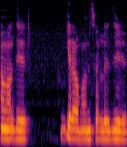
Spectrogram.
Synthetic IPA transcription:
amad̪eɾ | ɡɾamansɔled͡ʒe

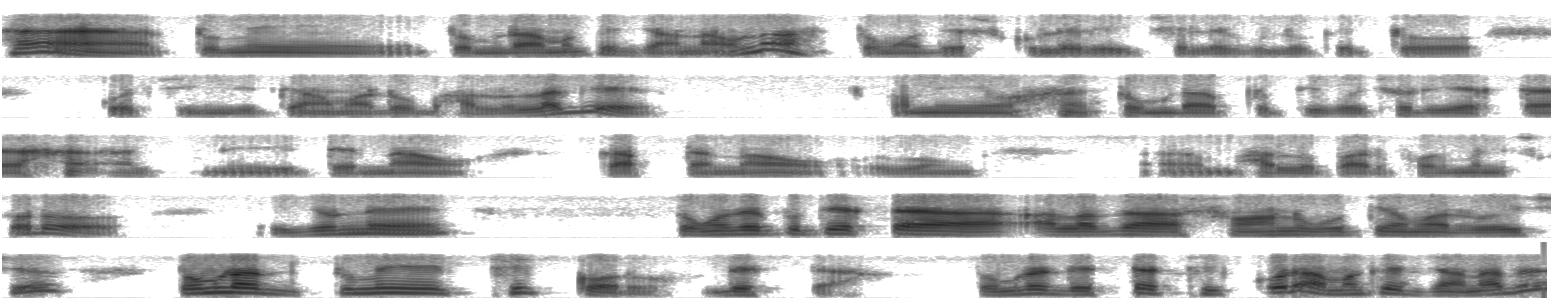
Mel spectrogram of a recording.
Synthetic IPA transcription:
hɛ̃t̪umit̪omɾaamaked͡ʑa̰na̰onat̪omad̪eɾskulḛɾḛjt͡ɕʰeleɡuloket̪o | ko̰t͡ɕiŋɡit̪ea̰maɾobʱalolaɡe | a̰mit̪omɾapɾot̪ibɔt͡ɕʰoɾiɛk̚ʈaḛʈenao | kap̚ʈanaoḛboŋ | bʱalopaɾfʰɔɾmenskɔɾo | ḛjd͡ʑonːe | t̪omad̪eɾpɾot̪iɛk̚ʈaa̰lad̪aʃɔɦanobut̪iamaɾːoet͡ɕʰe | t̪omɾat̪umiʈʰikːɔɾoɖeʈ̚ʈa̰ | t̪omɾaɖeʈ̚ʈaʈʰikːoɾeamaked͡ʑanabe

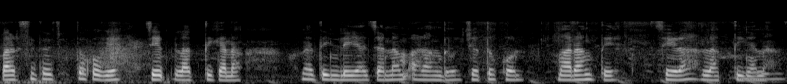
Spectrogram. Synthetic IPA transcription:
baɾsid̪ɔd͡ʒɔt̪ɔkɔɡɛt͡ʃɛt̪̚laɡt̪ikanaɔnat̪ɛɲlɛjaʔd͡ʒanamʔa̰ɽaŋd̪ɔd͡ʒɔt̪ɔkʰɔn | maɾaŋt̪ɛ | sɛɽalaɡ̚t̪ikana

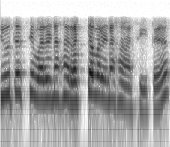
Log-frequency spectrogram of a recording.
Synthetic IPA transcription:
juːt̪ɐsjiʋɐɾɐɳɐɦɐ̆ɾɐk̚t̪ɐʋɐɾɐɳɐɦɐːsiːt̪ɨ

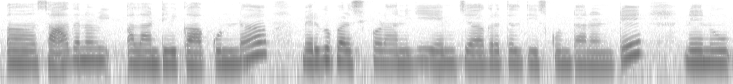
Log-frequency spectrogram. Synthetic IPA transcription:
saːd̪ʱɐnɐʋiɐlaːɳʈid̪ikaːkuɳɖaː | me̞ɾuɡupɐɾɐsi̥kɔːɽaːnik̬ie̞ːmd͡ʒaːɡɾɐt̪ːɐlut̪iːsu̥kuɳʈaːnɐɳʈe̞ː | ne̞ːnu

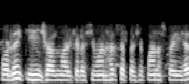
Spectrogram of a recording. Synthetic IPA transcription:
ɔːɾnɐ̃kiɦĩnʲt͡ʃʰaːlmaːɾkeːʈɐsiʋaːnɦɐɾsɐp̪ɐʃɐpãːnɐspɐiɦɛ

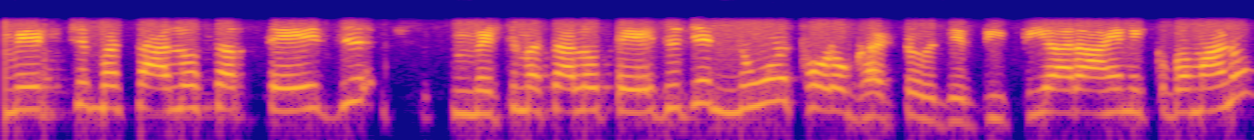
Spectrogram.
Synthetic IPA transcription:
mɪɽt͡ʃʰmɐsaːlosɐb̚ʱt̪eːd͡ʑmɪɽt͡ʃʰmɐsaːlot̪eːd͡ʑɦʊd͡ʑeːnuːɽ̃t̪ʰoːɽoɡʱɐʈɦʊd͡ʑebiːpiaːɾaːɦɪnɪɦɪkʊbɐmaːɳ̤uː

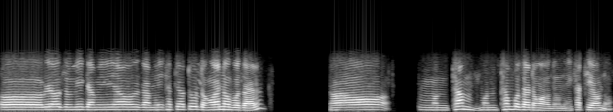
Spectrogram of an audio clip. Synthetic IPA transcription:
ɔbiawzuŋniɡamiawɡamikʰatʰijawtʊdɔŋwanɯbɔzaɹ | ɔ | mɔntʰamːɔntʰambɔzaɹdɔŋazuŋnikʰatʰijawnɔ̰

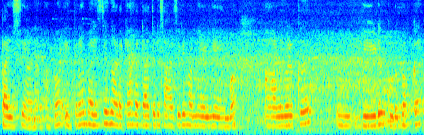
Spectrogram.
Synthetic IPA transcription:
pɐjsɨjaːɳɨɐpːo̞ːit̪rɐjumpɐjsɨenːɨɐɽɐkʲːaːmpɐtːaːt̪ːɐo̞ɾusaːhɐt͡ɕɐɾjɐmʋɐnːɨeɻiɲːut͡ɕejːumbo̞ː | aːɭuɣɐɭkɨ | ʋiːɽɨkuɽumbɐokːe̞

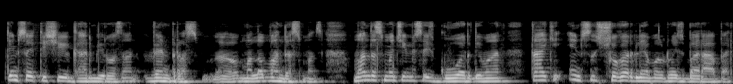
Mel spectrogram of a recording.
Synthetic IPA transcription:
t̪imʲsɐːjt̪iʃiɡʱɐɾmiɾoːzaːnʋeɳɖɾɐsmɐt̪lɐbʋɐ̃nd̪ɐsmɐnzʋɐ̃nd̪ɐsmɐnt͡ʃʰimisɐt͡ʃʲɡuːɐɾd̪iʋaːnt̪aːkiimʲsɐnʃʊɡɐɾleːʋɐlɾoːzʲbɐɾaːbɐɾ

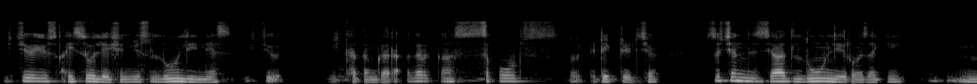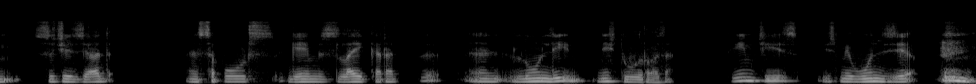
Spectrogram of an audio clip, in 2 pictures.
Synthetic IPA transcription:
ist͡ʃʰujusaːisoːleːʃɐnjusloːnlinesist͡ʃʰḭ | kʰɐt̪əmkɐɾa̰ʔɐɡɐɾkɐ̃sɐpoːɾʈsɐʈek̚ʈeɖt͡ʃʰi | sɨt͡ʃʰɐnzjaːd̪loːnliːɾoːzaːki | sɨt͡ʃʰizjaːd̪ | sɐpoːʈsɡeːmzlaːjkːɐɾat̪ɨ | loːnliːnet͡ʃd̪uːɾoːzaː | t̪ɾiːmt͡ʃiːz | ismẽʋunzji

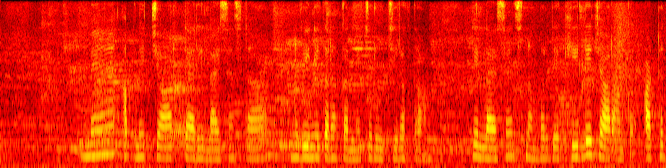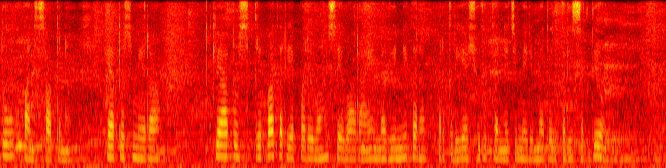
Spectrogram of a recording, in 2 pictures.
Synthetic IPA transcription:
mɛ̃ːaːpneːt͡ʃaːɾʈɛːɾiːlaːɪsənsd̪aːnəʋiːniːkəɾəɳkəɾneːt͡ʃəɾuːt͡ʃiːɾəkʰd̪a̰ː | t̪eːlaːɪsɛnsnəmbəɾd̪eːkʰiːleːt͡ʃaːɾə̃ŋkʰ | əʈʰd̪oːpəɲd͡ʒsət̪nə | kjaːt̪ʊsmeːɾaː | kjaːt̪ʊskɾɪpaːkəɾijaːpəɾɪʋəɦseːʋaːɾaːẽːnəʋiːniːkəɾənpɾəkɾɪjaːʃʊɾuːkəɾneːt͡ʃmeːɾiːməd̪əd̪kəɾiːsəkd̪eːɦoː

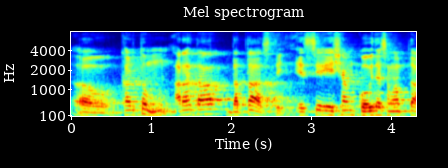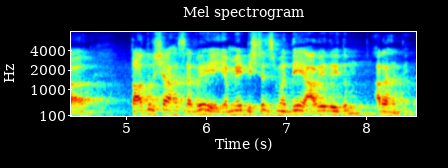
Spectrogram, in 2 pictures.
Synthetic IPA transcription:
kɐɾt̪umɐɾɐɦɐt̪aːd̪ɐt̪ːaːɐst̪ieseːʃaːmkoːʋid̪ʱɐsɐmaːp̚t̪a | t̪aːd̪uɾʃaːɦɐ̆sɐɾʋeːemeːɖisʈɐnsmɐd̪ʱjeaːʋeːd̪ɐjt̪umɐɾɐɦɐnt̪i

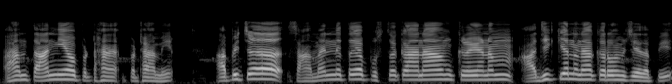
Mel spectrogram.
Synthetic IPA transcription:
ɐ̰ɦɐmt̪aːnjɐʋɐpʈʰːpɐʈʰaːmi | ɐpit͡ʃɐsaːmaːnjɐt̪ɐjɐpust̪ɐkaːnaːmkɾejɐɳɐma̰ːd̪ʱikjɐnɐnaːkɐɾoːmit͡ʃeːd̪ɐpi

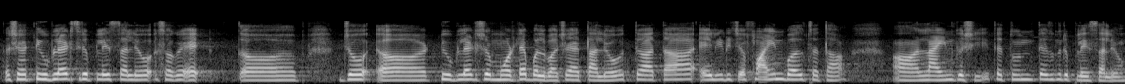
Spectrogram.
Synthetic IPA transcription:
t̪əɕeʈjubleʈsɾiplesd͡zʱaljosəɡɭe | d͡zo | ʈjubleʈd͡zomoʈjabəlbat͡ɕɔɛt̪aljot̪eat̪aeliɖit͡ɕefa̰inbəld͡zat̪a | lainkəɕiːt̪et̪uːnt̪ed͡z̪uːnɾiplesd͡zʱaljo

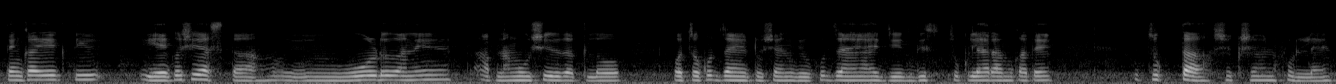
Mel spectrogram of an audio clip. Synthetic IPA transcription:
t̪ɛ̃ŋkaekt̪i | jɛ̃kəɕiast̪a | ʋoɽani | apnãŋɡuɕiɾd͡zat̪lɔ | ʋət͡sɔkut̪̚d͡zãjɛ̃ʈuɕənɡʱewkutd͡zajɛ̃ajd͡ʑiekd̪ist͡sukljaɾamkat̪ɛ̃ | t͡sukt̪aɕikʂəɳfuɽlɛ̃

